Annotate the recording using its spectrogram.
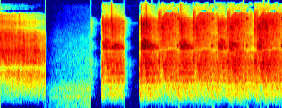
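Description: Explosion sound effect at the start, trailing off into a low rumble, then a short burst and, from about two seconds in, a rapid, continuous volley of blaster-fire sound effects for a battle.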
